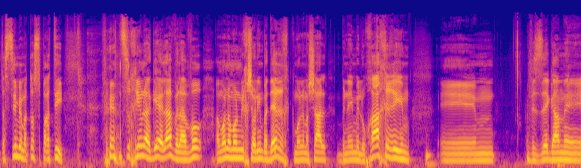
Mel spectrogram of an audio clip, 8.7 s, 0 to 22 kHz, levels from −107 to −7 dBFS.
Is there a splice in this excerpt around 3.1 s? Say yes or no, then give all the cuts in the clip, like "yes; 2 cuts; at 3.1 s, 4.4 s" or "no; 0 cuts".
no; 2 cuts; at 1.3 s, 4.3 s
